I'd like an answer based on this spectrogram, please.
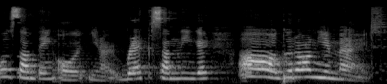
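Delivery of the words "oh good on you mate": loud, sarcastic, falsely approving tone. Showing how the phrase is said when a mate wrecks something: sarcastic. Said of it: "it's just sarcastic".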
